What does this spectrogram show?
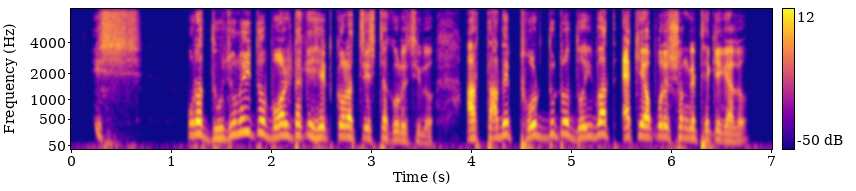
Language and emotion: Bengali, disgusted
